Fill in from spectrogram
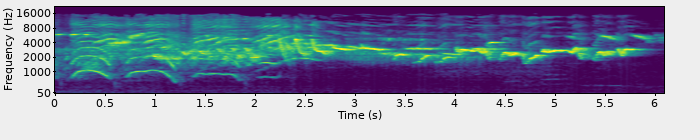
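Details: Tame caged Chinese hwamei singing, a bird noted for tail-fanning in contests; loud looping slurred whistles descend repeatedly, then break into a rich, varied run of rising and falling whistled phrases and quick trills.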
